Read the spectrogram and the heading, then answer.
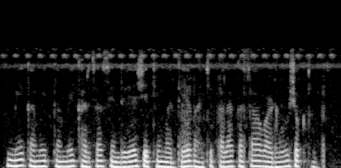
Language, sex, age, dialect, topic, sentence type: Marathi, male, 18-24, Standard Marathi, agriculture, question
